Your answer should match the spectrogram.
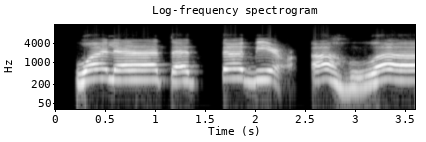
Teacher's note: بِمَا أَنزَلَ اللَّهُ وَلَا تَتَّبِعْ أَهْوَاءَهُمْ، یہ دیکھیں وَلَا تَتَّبِعْ أَهْوَاءَ، یہاں خالف سے پہلے زبر ہے اور اس پر مد بھی ہے، یہ مد جو ہے مد متصل ہے، اس کی مقدار 4 عدد کے برابر ہے تو ہم اسے 4 عدد کے برابر کھینچ کے پڑھیں گے۔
